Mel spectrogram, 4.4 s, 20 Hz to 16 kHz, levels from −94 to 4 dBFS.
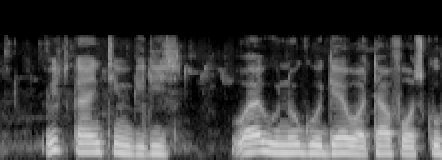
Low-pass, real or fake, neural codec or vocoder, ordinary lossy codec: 7.2 kHz; real; none; none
